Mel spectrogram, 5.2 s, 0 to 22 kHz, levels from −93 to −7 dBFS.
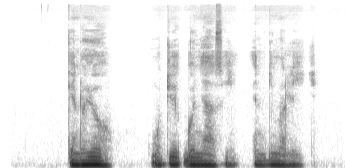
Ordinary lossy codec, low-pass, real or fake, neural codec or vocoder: none; 19.8 kHz; real; none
